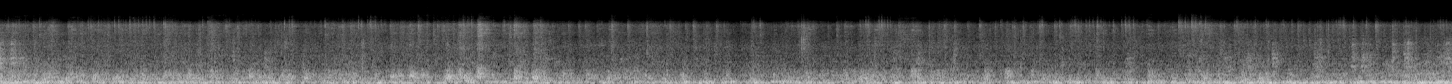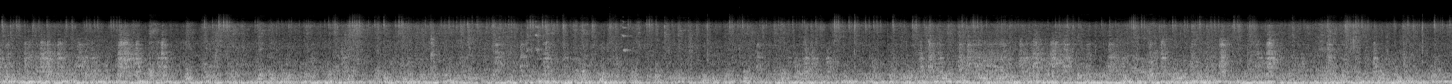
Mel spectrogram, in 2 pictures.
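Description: Moving train heard from inside a passenger carriage: a steady rumble and rattle, with scattered clicks of the wheels over the rails.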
